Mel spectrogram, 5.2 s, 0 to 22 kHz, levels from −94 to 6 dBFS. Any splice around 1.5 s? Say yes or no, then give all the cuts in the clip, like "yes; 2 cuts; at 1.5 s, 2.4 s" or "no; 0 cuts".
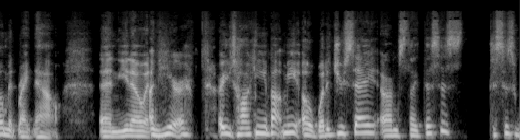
yes; 1 cut; at 1.5 s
